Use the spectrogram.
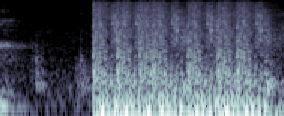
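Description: Sudden dense burst of rapid gunfire in the Day of Defeat team shooter game, loud sustained automatic weapon fire following a quieter moment, no talk over it.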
